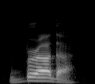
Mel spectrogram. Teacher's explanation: At the end of this word we have R letter and the ra sound is not pronounced here.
